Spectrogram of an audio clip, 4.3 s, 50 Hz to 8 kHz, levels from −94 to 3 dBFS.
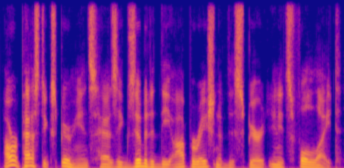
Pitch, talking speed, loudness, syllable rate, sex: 120 Hz, 195 wpm, -20 LUFS, 5.7 syllables/s, male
